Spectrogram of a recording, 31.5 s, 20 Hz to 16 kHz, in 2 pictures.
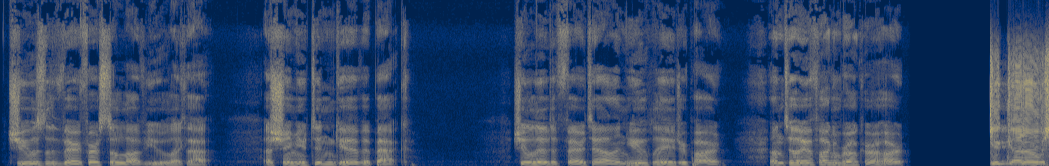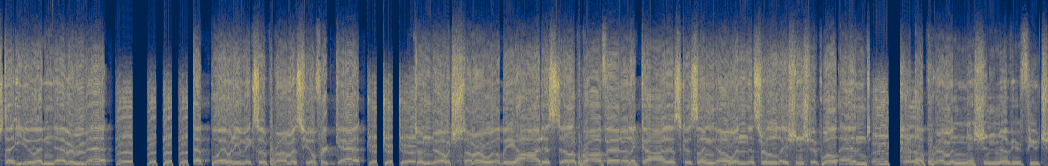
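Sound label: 127 B minor VOCALS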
